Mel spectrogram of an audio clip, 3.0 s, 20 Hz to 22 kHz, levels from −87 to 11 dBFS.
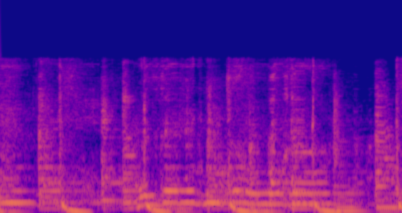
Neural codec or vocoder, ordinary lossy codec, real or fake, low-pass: codec, 44.1 kHz, 3.4 kbps, Pupu-Codec; none; fake; 7.2 kHz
